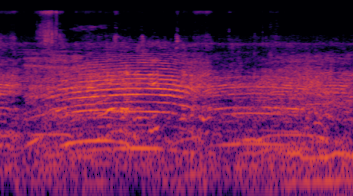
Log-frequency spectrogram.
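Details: At Plaosan market in Magetan, feeder cattle offered for sale give a long, loud, rich moo lasting most of the clip, its tone wavering slightly, set against continuous background chatter and market bustle.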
